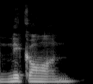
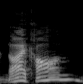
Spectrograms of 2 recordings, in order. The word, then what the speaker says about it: Nikon: So I bought a Nikon or Nikon, depending on how you like to pronounce it, D7000.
